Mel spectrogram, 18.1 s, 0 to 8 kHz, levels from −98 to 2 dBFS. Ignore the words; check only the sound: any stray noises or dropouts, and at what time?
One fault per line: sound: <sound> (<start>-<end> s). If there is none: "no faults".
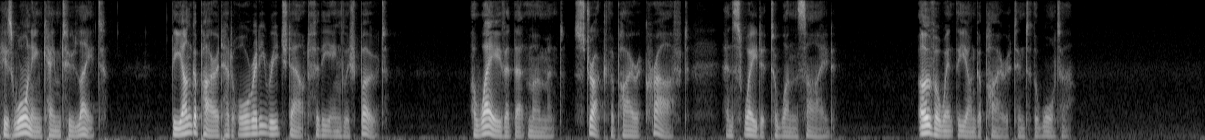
no faults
